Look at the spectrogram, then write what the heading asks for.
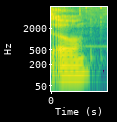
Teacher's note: Because A is one limit of the vowel space, U is another limit of the vowel space, and O is halfway between them.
